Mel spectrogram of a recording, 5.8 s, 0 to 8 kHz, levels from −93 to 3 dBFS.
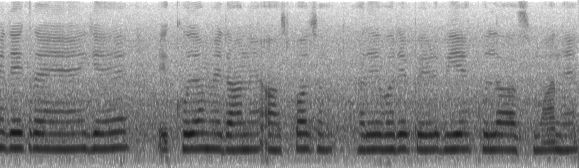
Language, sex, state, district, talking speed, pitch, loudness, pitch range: Hindi, female, Uttar Pradesh, Muzaffarnagar, 175 wpm, 230 Hz, -15 LUFS, 225-240 Hz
